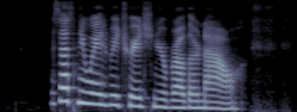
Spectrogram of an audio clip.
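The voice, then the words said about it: Put-on Irish accent. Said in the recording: “You've got to get into the Irish accent... You're getting there”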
